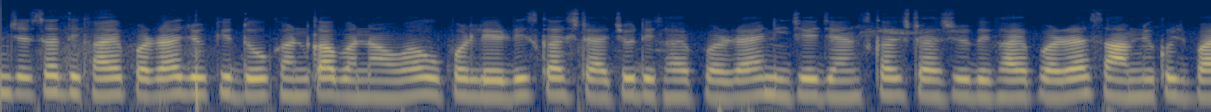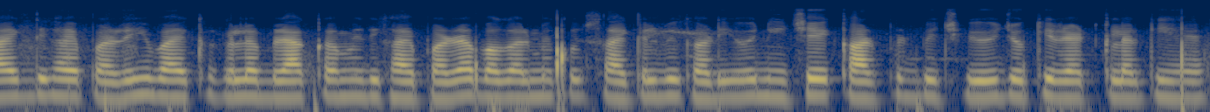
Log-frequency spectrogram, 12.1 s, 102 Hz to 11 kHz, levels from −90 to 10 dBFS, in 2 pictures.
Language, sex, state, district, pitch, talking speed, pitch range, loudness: Hindi, female, Bihar, Samastipur, 195 Hz, 330 wpm, 190-210 Hz, -21 LUFS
